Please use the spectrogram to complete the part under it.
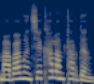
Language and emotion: Bodo, neutral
